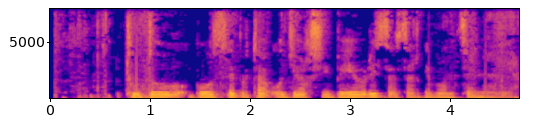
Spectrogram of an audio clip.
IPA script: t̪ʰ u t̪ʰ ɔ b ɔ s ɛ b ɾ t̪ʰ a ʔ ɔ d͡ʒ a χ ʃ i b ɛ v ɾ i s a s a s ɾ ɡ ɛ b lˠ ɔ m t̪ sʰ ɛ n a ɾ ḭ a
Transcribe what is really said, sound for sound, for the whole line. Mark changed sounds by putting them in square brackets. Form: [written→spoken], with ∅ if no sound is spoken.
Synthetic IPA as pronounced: t̪ʰ u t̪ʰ ɔ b ɔ s ɛ b ɾ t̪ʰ a ʔ ɔ d͡ʒ a χ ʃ i b ɛ v ɾ i s a s a [s→∅] ɾ ɡ ɛ b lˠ ɔ m t̪ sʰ ɛ n a ɾ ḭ a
